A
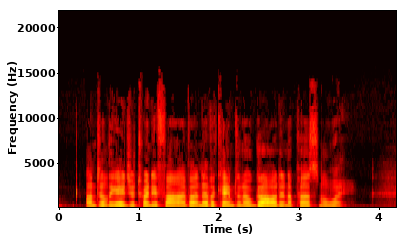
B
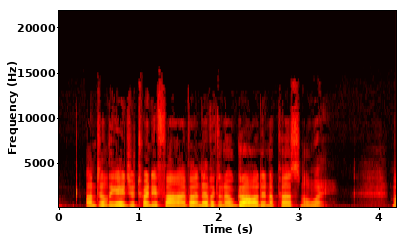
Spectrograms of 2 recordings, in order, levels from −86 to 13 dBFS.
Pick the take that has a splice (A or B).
B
